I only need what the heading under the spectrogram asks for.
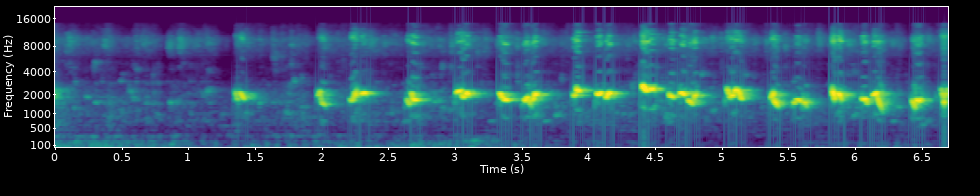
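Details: Yellow-vented bulbul, called trucukan, calling to a rival or companion; used to coax silent birds into singing. Short bubbly chirps, rising and falling, repeated in quick irregular succession, starting faint and growing louder.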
